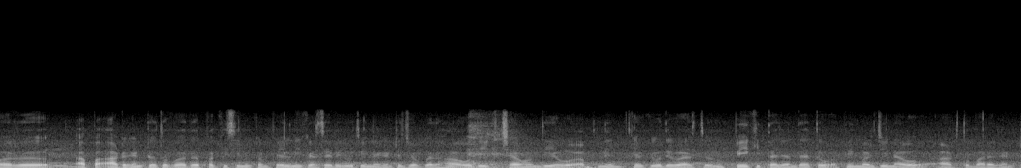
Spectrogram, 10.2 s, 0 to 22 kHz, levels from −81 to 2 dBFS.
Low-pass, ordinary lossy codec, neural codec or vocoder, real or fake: none; none; none; real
